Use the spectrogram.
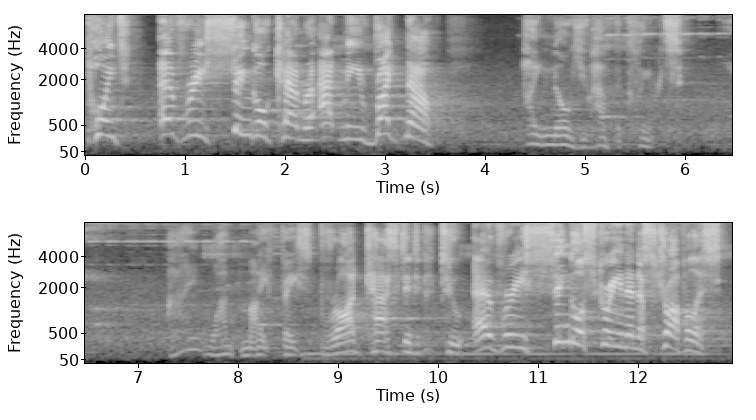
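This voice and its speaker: A man's voice: high-pitched, animated, takes it slowly, a bit bright, in a large hall, soft background music, exaggerated voice. A male actor playing a defiant, theatrical young man in a video game, speaking with emphatic declamation. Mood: furious.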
